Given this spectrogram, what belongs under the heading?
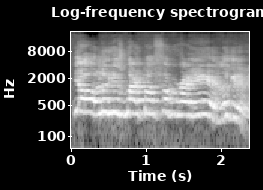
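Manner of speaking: very high, loud playful call-out; imitating a boisterous, high-pitched teasing shout; excited heckling. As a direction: hoot it out to point someone out to the crowd.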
